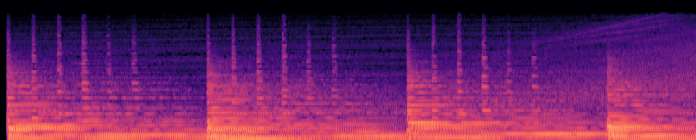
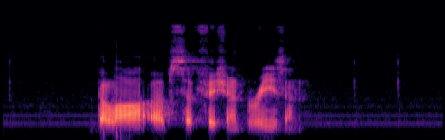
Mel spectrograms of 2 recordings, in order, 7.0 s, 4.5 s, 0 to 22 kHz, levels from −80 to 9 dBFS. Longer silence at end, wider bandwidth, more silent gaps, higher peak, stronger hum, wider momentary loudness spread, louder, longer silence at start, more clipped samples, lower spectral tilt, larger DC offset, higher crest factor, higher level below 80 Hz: second, 0 s vs 1.5 s; first, 15 kHz vs 11.5 kHz; neither; about the same, -2 dBFS vs -2 dBFS; neither; second, 8 LU vs 13 LU; about the same, -19 LUFS vs -20 LUFS; second, 0.05 s vs 1 s; neither; first, -7 dB/octave vs -2.5 dB/octave; neither; second, 14 dB vs 22 dB; first, -24 dBFS vs -76 dBFS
